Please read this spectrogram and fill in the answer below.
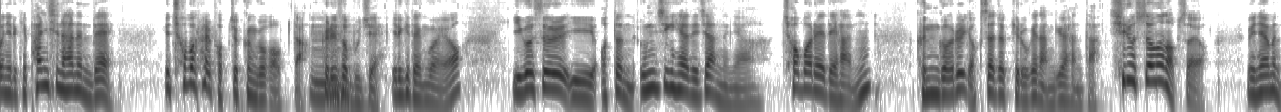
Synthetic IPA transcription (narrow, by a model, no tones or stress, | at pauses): ʌniɾʌkʰepʰanɕʰinɦanɯnde̞ | et͡ɕʰʌbʌɾɦaɭpʌp̚t͡ɕ͈ʌkʰɯnɡʌɡaʌp̚t͈a̰kɯɾe̞s̬ʰʌmud͡ʑe̞̰iɾʌkʰe̞dwe̞nɡʌe̞̰jo | iɡʌsʰɯɭiʌt͈ʌnɯŋd͡ʑiŋɦe̞jadwe̞d͡ʑianːɯɲat͡ɕʰʌbʌɾe̞de̞ɦan | kɯnɡʌɾɯɭjʌk̚s͈ad͡ʑʌk̚k͈iɾoɡe̞naŋɡojaɦanda̰ɕʰiɾjos͈ʌŋɯnʌp̚s͈ʌ̰jo̰ | we̞ɲamjʌn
